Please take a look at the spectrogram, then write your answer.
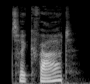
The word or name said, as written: trekvart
